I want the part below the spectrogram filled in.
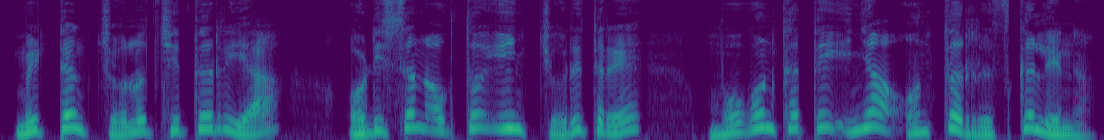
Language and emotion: Santali, happy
